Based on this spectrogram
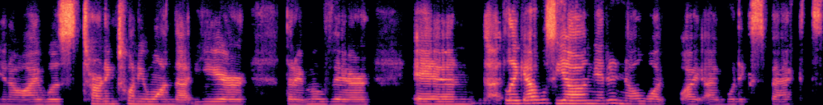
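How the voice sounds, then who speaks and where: A woman's voice with a Swedish accent, at a moderate pace and in fairly even intonation, in a dry, close sound with no echo. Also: medium pitch for a woman. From southern Sweden, small town. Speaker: podcast host and sales influencer. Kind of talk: interview conversation.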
